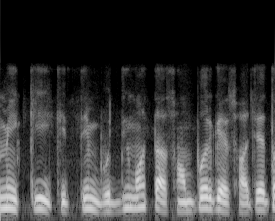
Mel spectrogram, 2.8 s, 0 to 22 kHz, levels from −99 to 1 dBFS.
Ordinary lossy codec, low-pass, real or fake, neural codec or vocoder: Opus, 32 kbps; 7.2 kHz; real; none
